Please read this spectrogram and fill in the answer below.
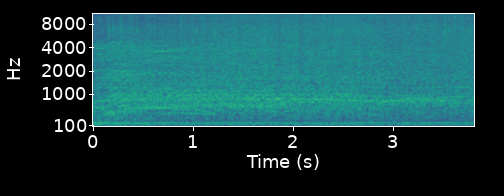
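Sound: crowd applause and cheering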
